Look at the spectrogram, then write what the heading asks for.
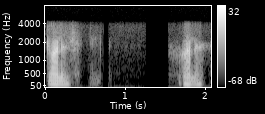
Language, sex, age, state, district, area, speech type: Kashmiri, male, 45-60, Jammu and Kashmir, Budgam, urban, conversation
